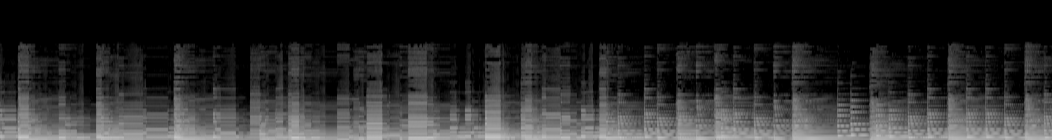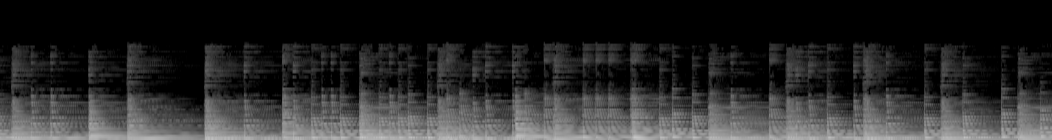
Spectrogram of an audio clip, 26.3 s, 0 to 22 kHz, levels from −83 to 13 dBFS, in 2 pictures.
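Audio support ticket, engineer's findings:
Robotic sound from repeated short buffers, 0.01 to 7.59 s. Rigid metallic buzz at 100 Hz, so a repeat every 10 ms. Likely the playback buffer underrunning and looping its last chunk, with most of the real audio skipped in that stretch.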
